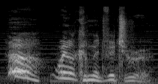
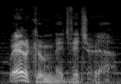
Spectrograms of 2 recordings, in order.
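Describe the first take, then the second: First: It is said in a put-on character voice. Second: It is said in the speaker's own voice.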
